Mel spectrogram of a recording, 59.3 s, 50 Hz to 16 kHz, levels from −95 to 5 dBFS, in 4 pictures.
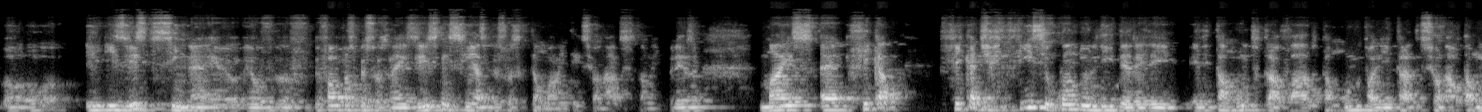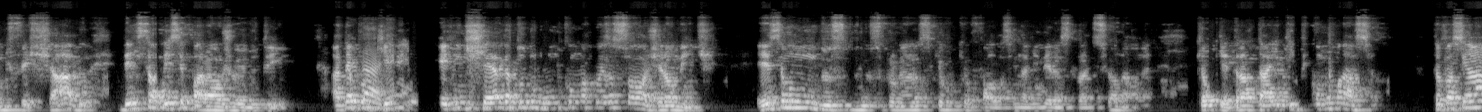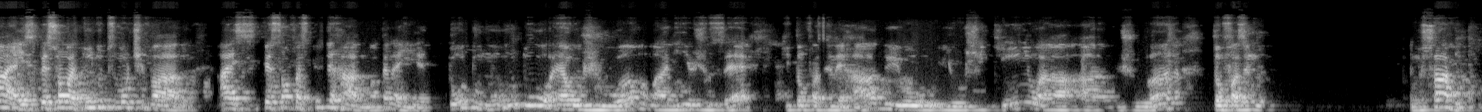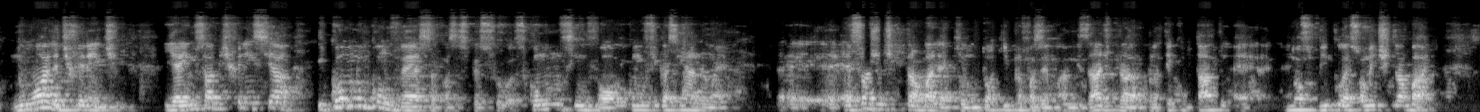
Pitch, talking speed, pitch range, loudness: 130 Hz, 185 wpm, 110-160 Hz, -18 LUFS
